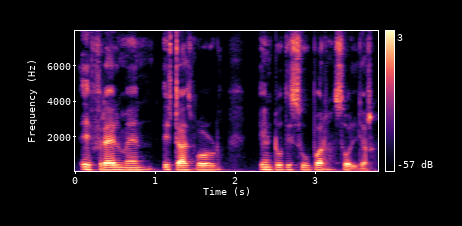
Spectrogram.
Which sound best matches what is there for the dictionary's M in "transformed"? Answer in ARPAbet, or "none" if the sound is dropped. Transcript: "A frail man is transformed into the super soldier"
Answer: none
